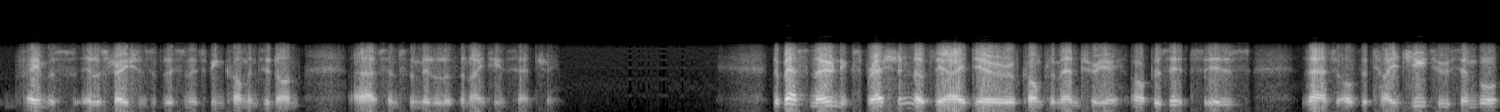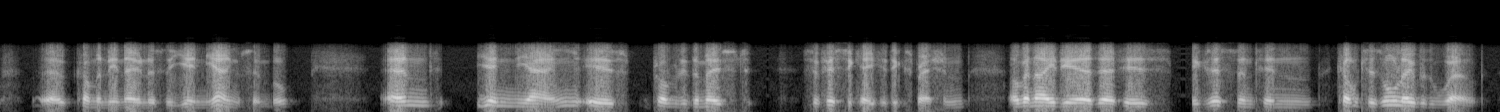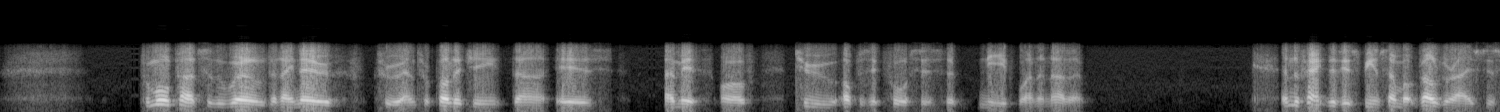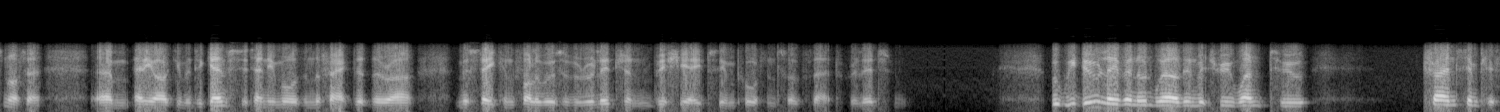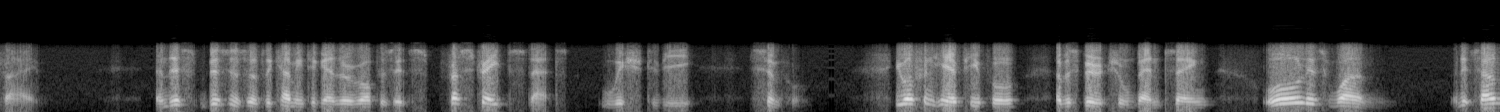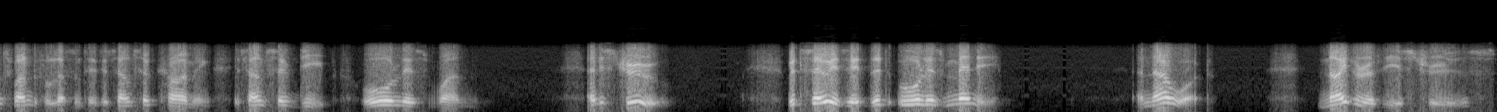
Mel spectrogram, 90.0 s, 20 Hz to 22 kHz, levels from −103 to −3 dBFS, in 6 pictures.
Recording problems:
phone-call audio; poor line; nothing above 4 kHz

